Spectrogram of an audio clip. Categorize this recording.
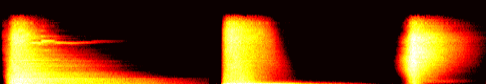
Sound effects > Electronic / Design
